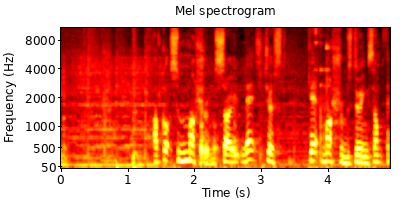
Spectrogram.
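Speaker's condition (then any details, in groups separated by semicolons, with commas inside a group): No condition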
